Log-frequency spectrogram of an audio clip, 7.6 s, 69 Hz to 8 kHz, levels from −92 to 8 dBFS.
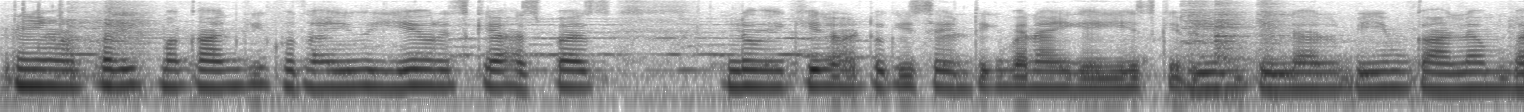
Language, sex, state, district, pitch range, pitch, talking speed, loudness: Hindi, female, Uttar Pradesh, Jyotiba Phule Nagar, 180-205 Hz, 195 Hz, 205 wpm, -19 LUFS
